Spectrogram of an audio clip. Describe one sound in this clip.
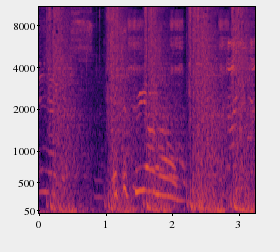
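A shotgun fires in a video game.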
